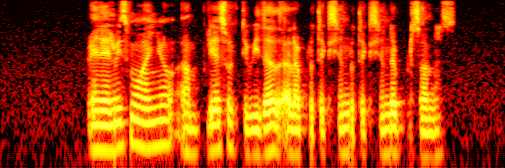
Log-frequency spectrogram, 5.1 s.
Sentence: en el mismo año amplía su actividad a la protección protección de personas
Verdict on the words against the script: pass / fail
pass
